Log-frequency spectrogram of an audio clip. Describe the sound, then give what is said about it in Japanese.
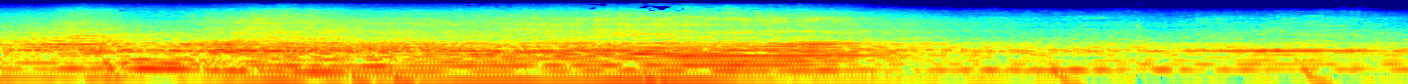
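A loud motorcycle engine roars past outside, its throaty drone swelling over the first few seconds, then easing off as it moves away, still rumbling at the end. No one speaks. “すいませんすっごいバイク通ってましたね”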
